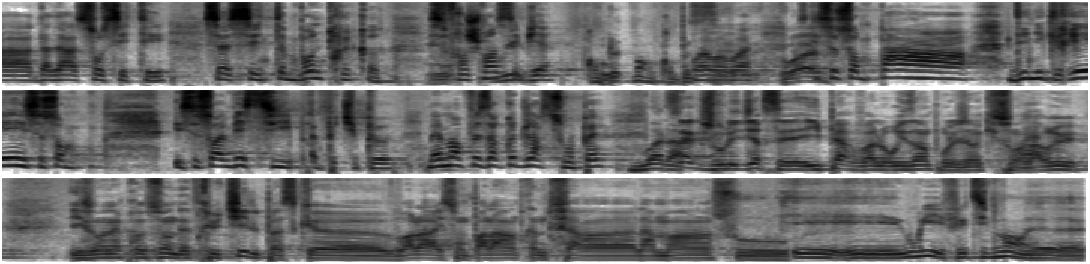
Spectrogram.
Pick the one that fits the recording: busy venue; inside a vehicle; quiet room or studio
busy venue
